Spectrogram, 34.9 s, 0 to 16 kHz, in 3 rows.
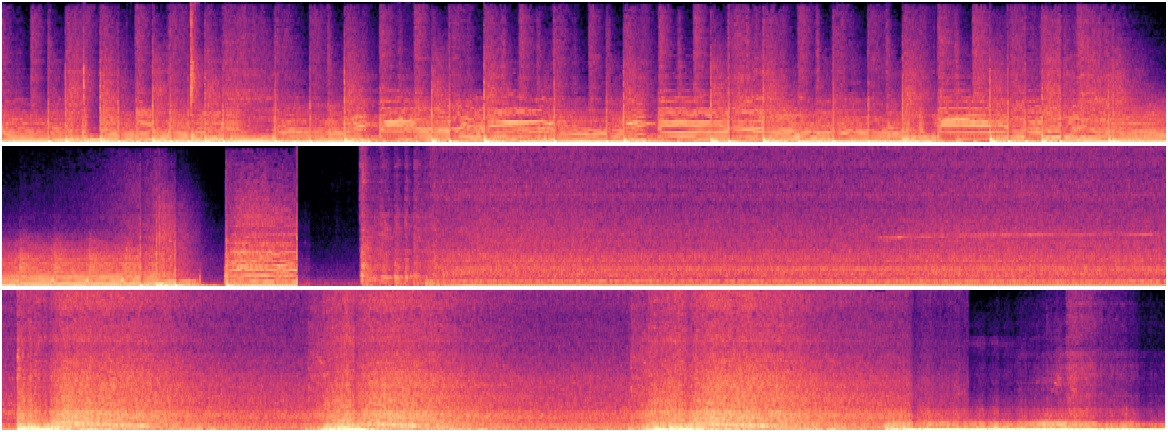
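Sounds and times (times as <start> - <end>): engine starting and idling: 15.2 - 33.0
engine revving: 15.2 - 34.9.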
